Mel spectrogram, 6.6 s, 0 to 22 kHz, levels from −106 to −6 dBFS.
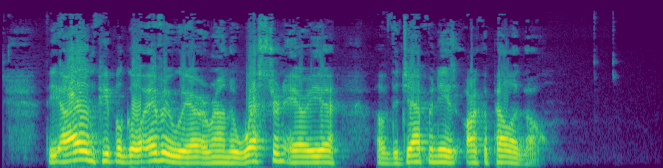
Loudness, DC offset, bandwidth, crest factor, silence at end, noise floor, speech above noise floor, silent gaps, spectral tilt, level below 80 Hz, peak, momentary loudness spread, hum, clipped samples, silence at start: -12 LUFS; under 0.1%; 14.5 kHz; 12 dB; 1.2 s; -70 dBFS; 59 dB; none; -7 dB/octave; -56 dBFS; 0 dBFS; 12 LU; none; under 0.1%; 0.5 s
